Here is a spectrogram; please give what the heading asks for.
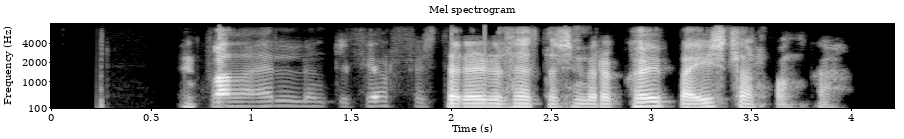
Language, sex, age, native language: Icelandic, male, 50-59, Icelandic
